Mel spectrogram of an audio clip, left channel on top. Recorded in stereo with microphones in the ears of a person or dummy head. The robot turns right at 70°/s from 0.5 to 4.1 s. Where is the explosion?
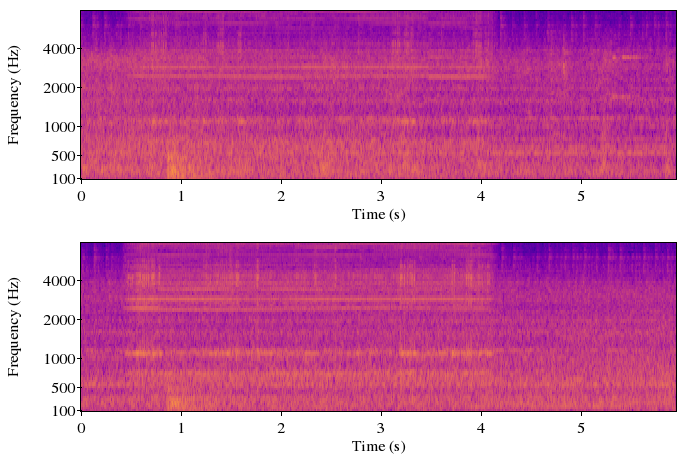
110° left, 3.5 m; by 3.7 s 50° right, 3.5 m.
